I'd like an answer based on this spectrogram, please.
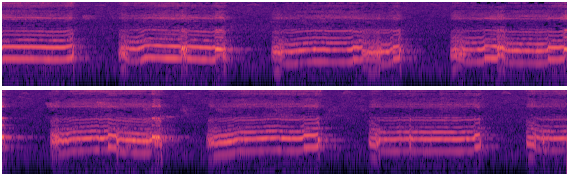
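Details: Puppy infected with pneumonia and distemper; loud, whistling, whine-like breaths with stepped pitch changes, about seven in eleven seconds at a steady rhythm, each separated by brief quiet pauses.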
